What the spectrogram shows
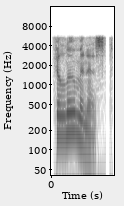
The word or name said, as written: phillumenist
